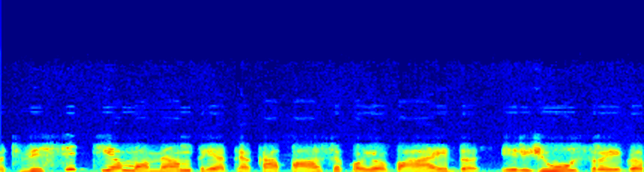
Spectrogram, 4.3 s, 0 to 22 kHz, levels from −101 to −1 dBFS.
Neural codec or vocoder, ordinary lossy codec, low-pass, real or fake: none; Opus, 64 kbps; 14.4 kHz; real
